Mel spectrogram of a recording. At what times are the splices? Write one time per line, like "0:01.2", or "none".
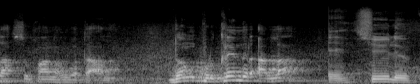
0:03.2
